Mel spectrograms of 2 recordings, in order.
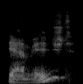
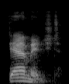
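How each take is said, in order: First: It is said as a question. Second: It is said as a plain statement.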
